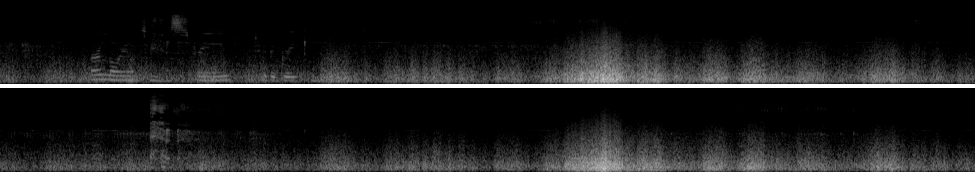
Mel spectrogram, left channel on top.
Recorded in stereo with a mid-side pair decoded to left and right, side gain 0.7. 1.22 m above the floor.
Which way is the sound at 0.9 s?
55° left.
